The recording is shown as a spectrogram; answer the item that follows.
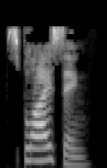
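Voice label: "splicing", British English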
